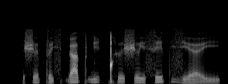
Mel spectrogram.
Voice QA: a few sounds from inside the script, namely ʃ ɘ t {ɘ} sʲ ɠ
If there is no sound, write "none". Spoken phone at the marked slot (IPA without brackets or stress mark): ɘ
